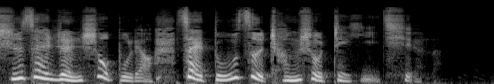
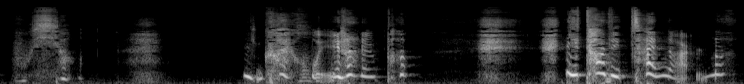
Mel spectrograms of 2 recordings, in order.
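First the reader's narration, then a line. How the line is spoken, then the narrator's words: Crying. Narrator (Chinese): 他哭着说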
